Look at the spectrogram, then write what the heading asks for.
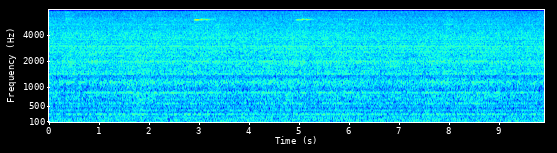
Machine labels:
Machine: fan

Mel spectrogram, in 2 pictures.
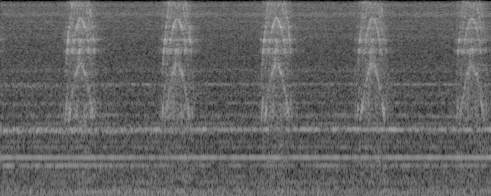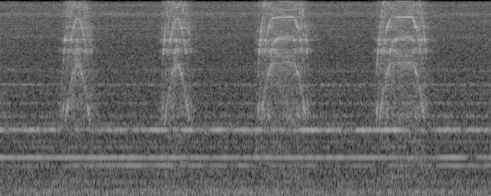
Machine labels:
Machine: slide rail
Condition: normal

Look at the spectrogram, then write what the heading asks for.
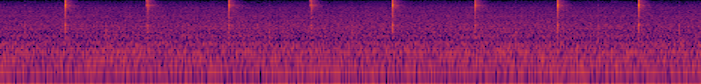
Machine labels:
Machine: valve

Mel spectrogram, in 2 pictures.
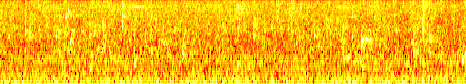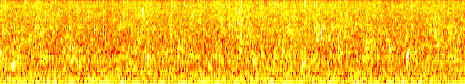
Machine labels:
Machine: pump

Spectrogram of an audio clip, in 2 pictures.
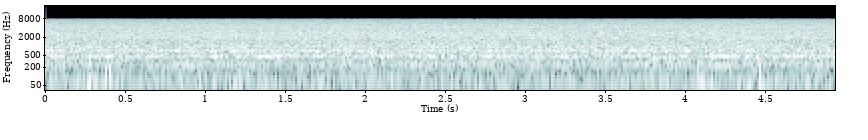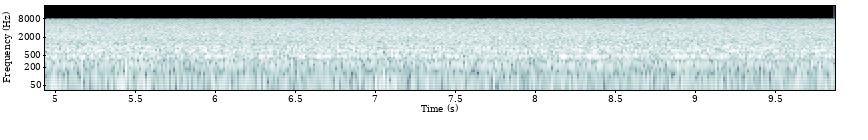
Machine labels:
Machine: fan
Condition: normal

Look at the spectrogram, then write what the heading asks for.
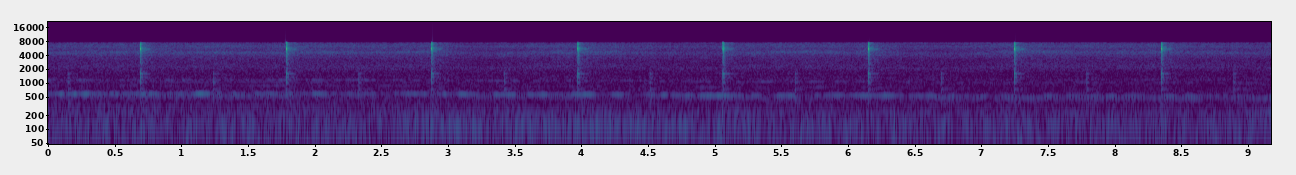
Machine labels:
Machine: valve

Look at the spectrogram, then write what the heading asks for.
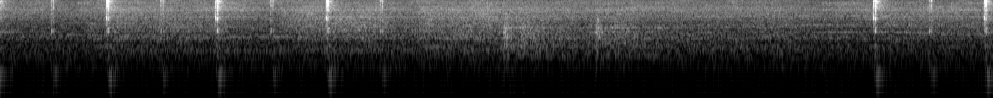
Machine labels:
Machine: valve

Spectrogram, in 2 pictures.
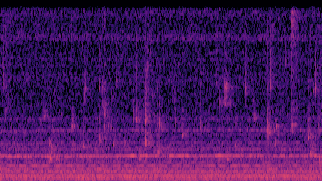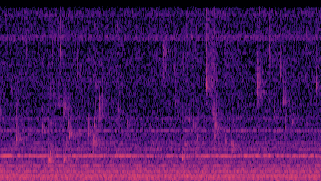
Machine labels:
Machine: pump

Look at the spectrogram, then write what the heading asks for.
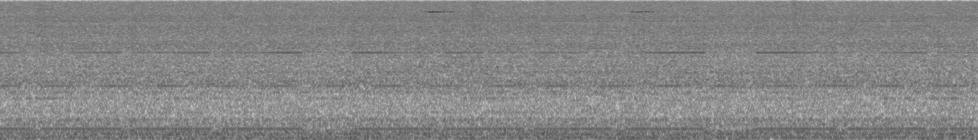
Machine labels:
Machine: slide rail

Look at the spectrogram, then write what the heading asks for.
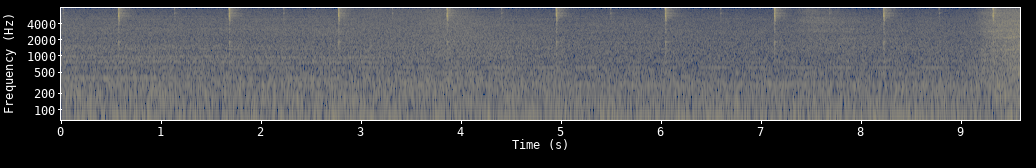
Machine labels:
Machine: valve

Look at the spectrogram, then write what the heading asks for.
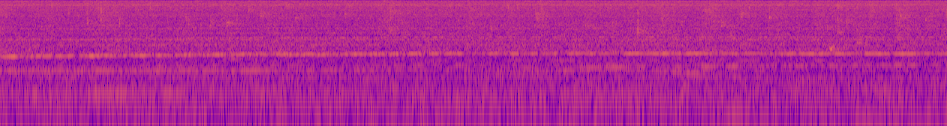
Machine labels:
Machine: pump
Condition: normal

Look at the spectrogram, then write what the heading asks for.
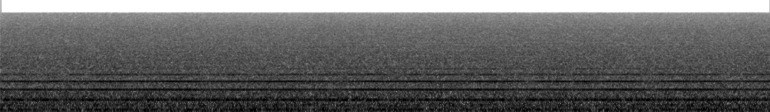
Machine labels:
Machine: fan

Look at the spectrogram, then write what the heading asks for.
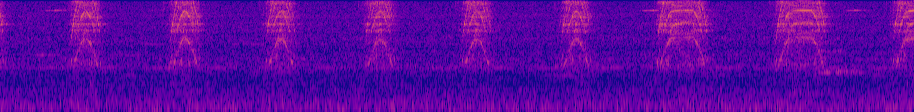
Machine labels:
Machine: slide rail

